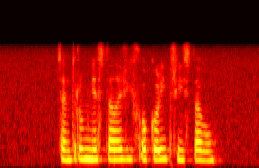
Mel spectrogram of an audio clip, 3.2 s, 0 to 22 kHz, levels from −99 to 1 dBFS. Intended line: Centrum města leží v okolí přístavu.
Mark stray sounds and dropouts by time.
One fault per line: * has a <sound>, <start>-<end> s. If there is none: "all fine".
all fine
